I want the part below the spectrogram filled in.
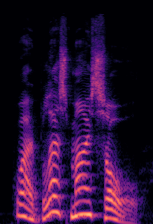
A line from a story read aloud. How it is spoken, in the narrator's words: exclaimed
